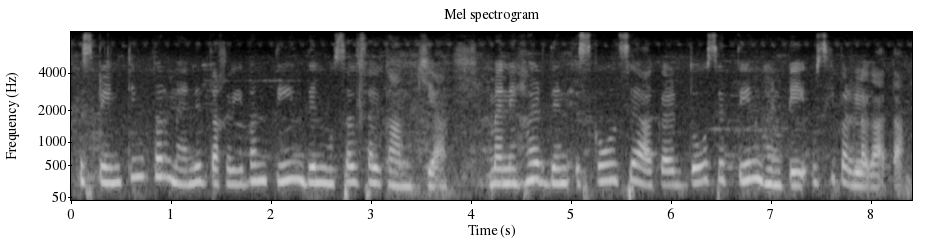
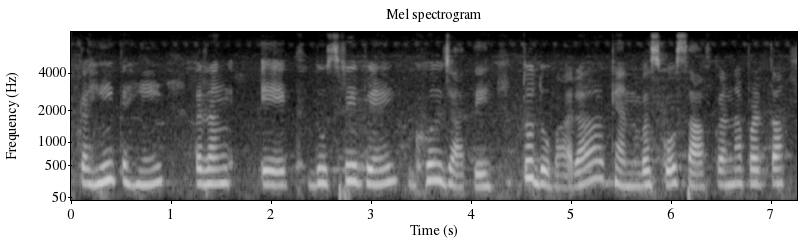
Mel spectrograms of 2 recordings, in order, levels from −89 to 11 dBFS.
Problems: constant background noise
